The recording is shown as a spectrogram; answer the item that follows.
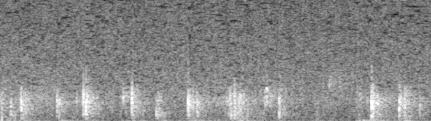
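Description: Hurried footsteps on a hard floor: a quick run of sharp taps, about five a second, with a louder knock near the end.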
